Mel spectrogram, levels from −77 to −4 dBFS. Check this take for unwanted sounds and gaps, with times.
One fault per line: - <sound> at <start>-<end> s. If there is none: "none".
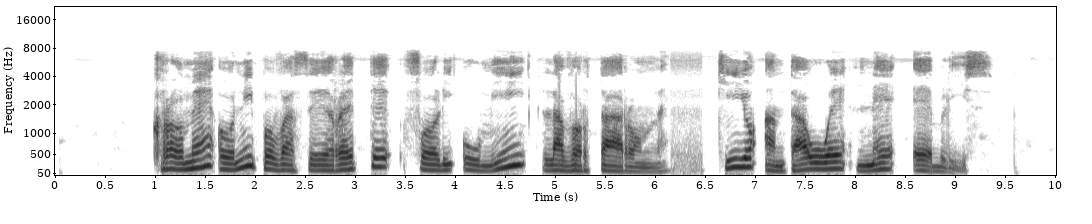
none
